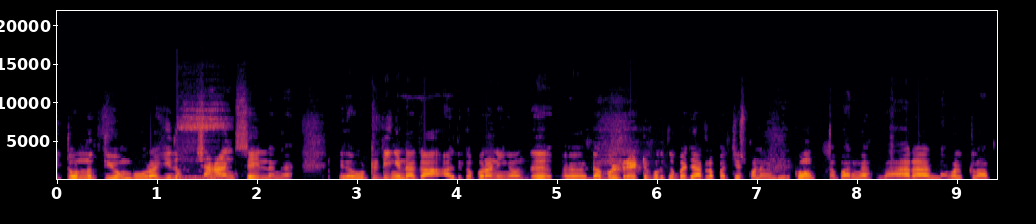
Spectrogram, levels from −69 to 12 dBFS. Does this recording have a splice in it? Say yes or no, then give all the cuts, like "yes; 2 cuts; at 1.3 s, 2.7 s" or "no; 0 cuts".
yes; 2 cuts; at 1.2 s, 7.7 s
